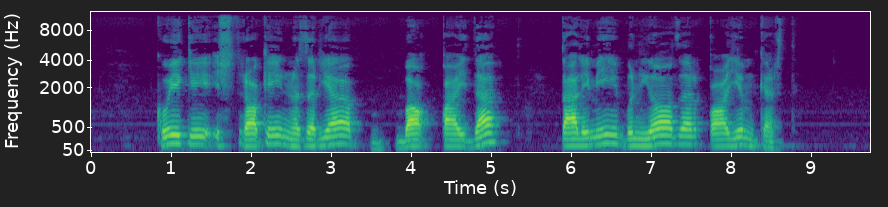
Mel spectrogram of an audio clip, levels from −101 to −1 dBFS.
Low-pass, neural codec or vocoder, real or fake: 10.8 kHz; none; real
